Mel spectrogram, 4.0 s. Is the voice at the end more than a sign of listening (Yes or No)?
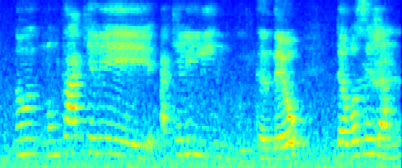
No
